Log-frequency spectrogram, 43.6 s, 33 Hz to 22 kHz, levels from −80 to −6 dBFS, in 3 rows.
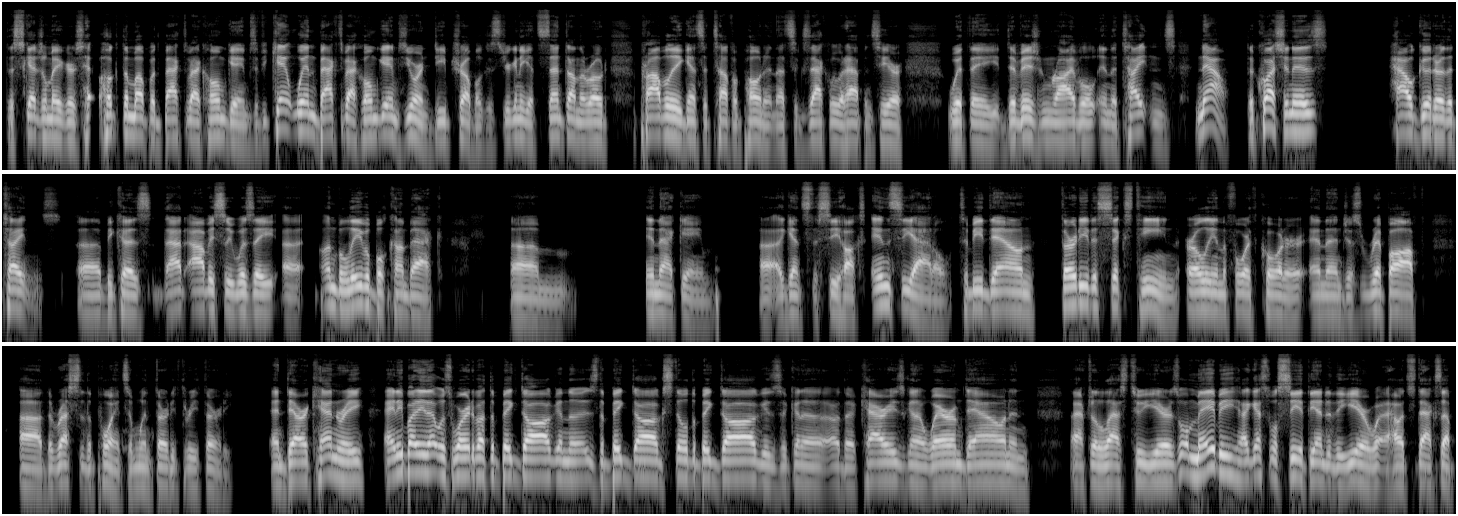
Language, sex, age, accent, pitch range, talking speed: English, male, 30-49, American, 100-130 Hz, 215 wpm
